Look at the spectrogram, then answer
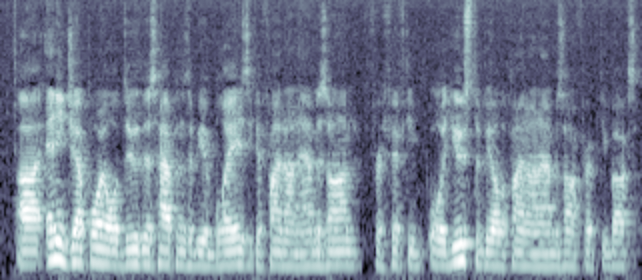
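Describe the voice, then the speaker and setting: With an American accent, a man talks very fast at medium pitch and with fairly even intonation over noticeable background noise. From Pennsylvania, Schuylkill Haven. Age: 30s. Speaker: outdoor gear presenter. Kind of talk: gear tutorial; casual introduction.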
